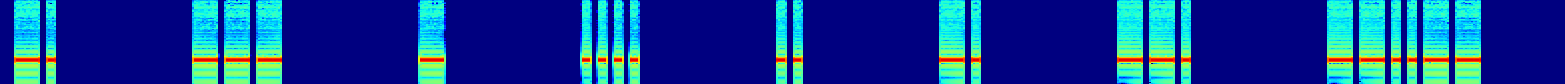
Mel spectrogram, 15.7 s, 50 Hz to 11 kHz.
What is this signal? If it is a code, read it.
Morse code, heard as a keyed tone, about 15 wpm, spaced as for 5 wpm, 1000 Hz. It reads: NOTHING,
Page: New quotes every day in morse code at 5 Words per minute.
